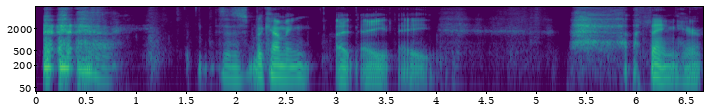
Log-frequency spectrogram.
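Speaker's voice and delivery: ordinary talk, nothing marked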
